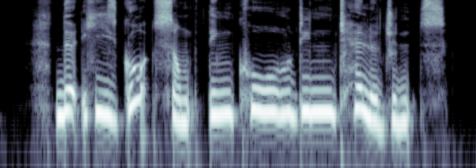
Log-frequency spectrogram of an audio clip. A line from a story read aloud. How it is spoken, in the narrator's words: said the buffalo slowly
